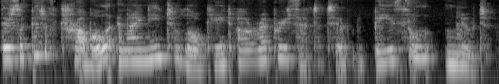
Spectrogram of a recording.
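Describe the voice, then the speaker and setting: A woman voicing a polite middle-aged businesswoman, speaking in a breathy, genteel way. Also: mid-range voice, expressive, moderate pace, a little mellow, distant mic, pitched above the performer's own voice, close to an everyday voice. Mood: anxious polite.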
